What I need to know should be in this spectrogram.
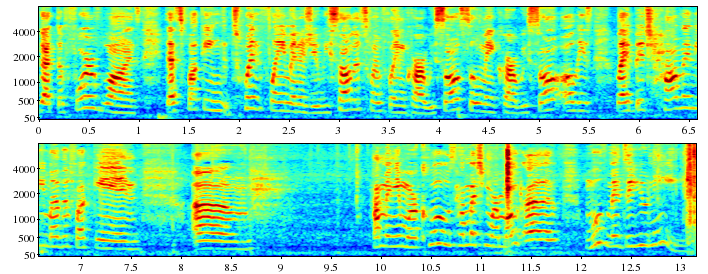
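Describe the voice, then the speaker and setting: A woman with a high pitch talks at a moderate pace with lively intonation. Her loudness swings widely. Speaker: tarot reader. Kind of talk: tarot reading. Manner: blunt, casual with cursing.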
